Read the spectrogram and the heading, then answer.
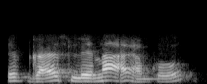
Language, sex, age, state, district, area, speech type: Hindi, male, 60+, Uttar Pradesh, Chandauli, rural, conversation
